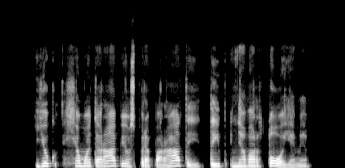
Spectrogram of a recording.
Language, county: Lithuanian, Kaunas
